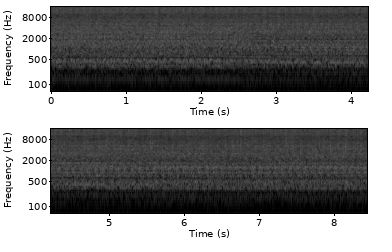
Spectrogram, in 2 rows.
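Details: 2007 Honda Accord, first start after timing chain replacement with Mellings kit: even steady idle with light ticking hum, no knock or rattle, no check engine light; healthy, not yet at operating temperature.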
